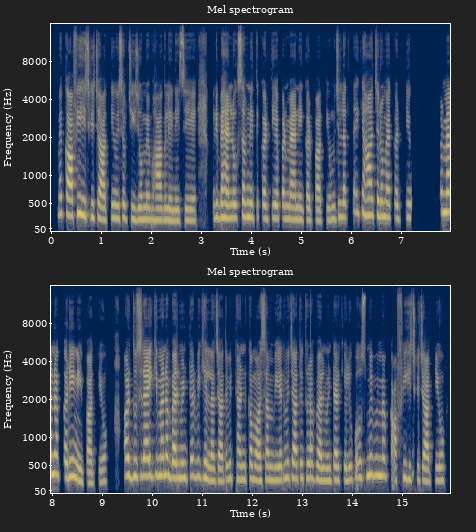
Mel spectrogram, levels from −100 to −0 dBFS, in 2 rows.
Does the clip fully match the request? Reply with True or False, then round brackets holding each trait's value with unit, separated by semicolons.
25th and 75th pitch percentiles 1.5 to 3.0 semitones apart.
False (4.0 semitones)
